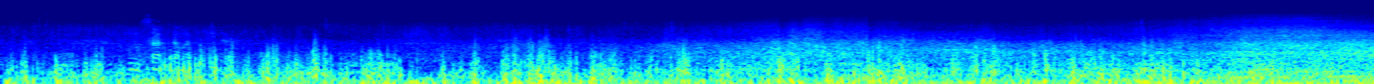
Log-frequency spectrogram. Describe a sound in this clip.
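Wind buffets loudly outdoors with a low rumble.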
